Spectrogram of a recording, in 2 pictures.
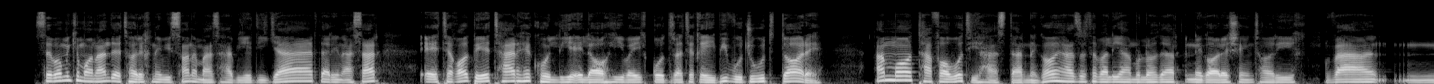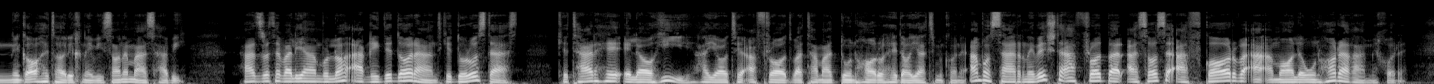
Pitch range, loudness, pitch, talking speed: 105-140 Hz, -14 LUFS, 115 Hz, 145 wpm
